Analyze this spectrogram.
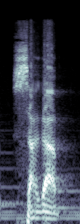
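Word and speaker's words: שָׂגַב: No se olviden, la palabra exaltado del hebreo se pronuncia como sagab, puesto en lo alto, en un lugar seguro, fuera del alcance del enemigo.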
